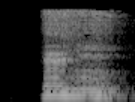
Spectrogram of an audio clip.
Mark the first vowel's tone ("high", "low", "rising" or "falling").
high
